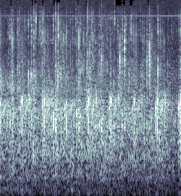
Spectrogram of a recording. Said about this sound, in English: Well, the applause suggests you really do agree.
